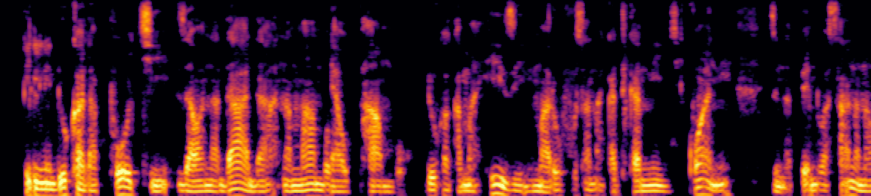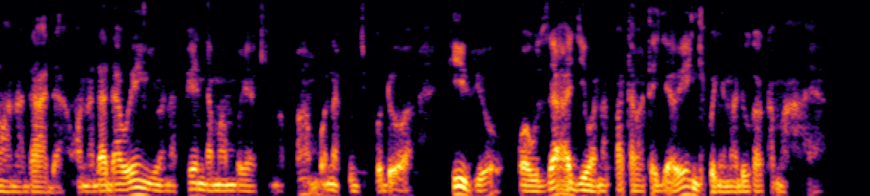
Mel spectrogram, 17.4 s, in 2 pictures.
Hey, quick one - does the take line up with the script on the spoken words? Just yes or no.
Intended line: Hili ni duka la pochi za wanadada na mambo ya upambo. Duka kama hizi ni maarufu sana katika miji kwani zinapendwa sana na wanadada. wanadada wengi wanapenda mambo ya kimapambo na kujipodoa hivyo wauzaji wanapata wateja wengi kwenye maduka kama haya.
yes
